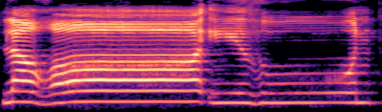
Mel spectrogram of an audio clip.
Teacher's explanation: غین کو البتہ یہاں ہم موٹا پڑھیں گے. غین کے اوپر یہ جو مد ہے یہ مد متصل ہے، 5 حرکات کی مقدار ہم نے لمبا بھی کرنا ہے، اور حروف مستعلیہ میں سے ہے غین بھی اور غا بھی، دونوں کو پر پڑھا جائے گا، دونوں کو موٹا پڑھا جائے گا.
